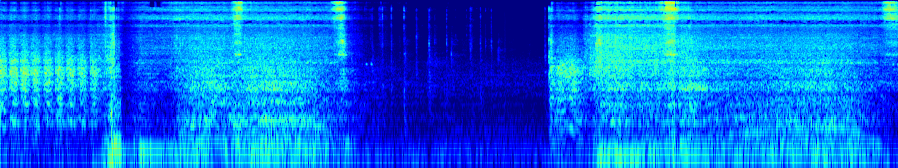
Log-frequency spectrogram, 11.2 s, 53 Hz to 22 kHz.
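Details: 2000 Ford Excursion crank no start, spark present, no fuel pressure suspected: starter cranks with steady chugging rhythm, pauses, cranks again without catching; crank no start, fuel-related.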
